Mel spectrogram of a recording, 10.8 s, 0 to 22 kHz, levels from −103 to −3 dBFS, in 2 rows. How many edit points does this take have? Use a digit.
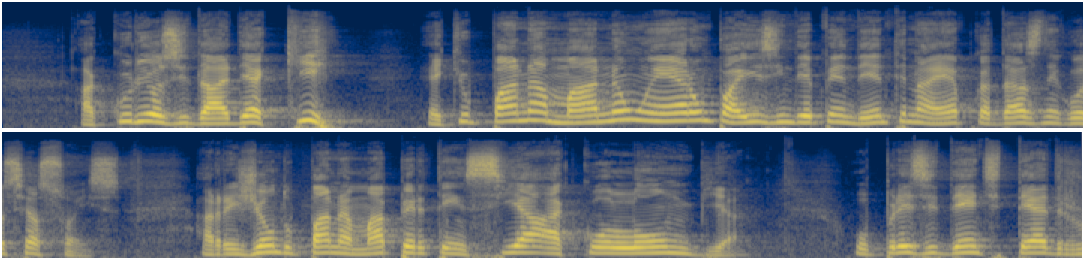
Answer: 0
